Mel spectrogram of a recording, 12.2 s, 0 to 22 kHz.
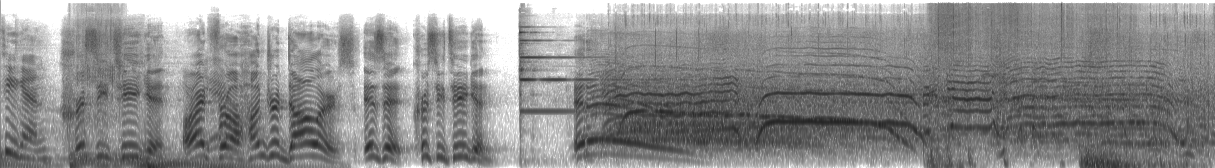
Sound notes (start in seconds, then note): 5.2 ding!; 5.8 cheers and applause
